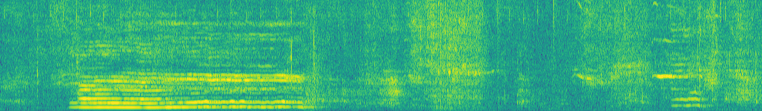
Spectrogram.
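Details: Two Weimaraner sisters, Jila and Faith, play-fighting on their bed one morning in Cyprus: a loud, drawn-out tonal whine holds steady for about two seconds with a slight upward lift, followed by quieter, brief whimpers and rustling.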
